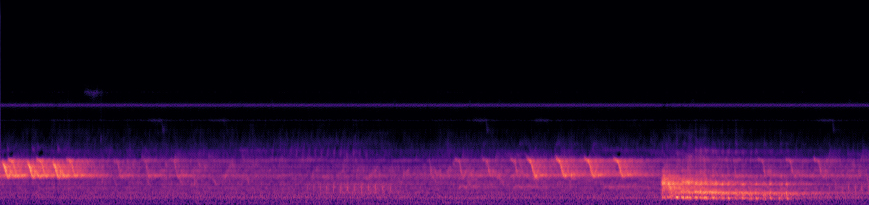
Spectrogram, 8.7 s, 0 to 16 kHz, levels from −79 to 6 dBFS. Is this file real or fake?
fake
